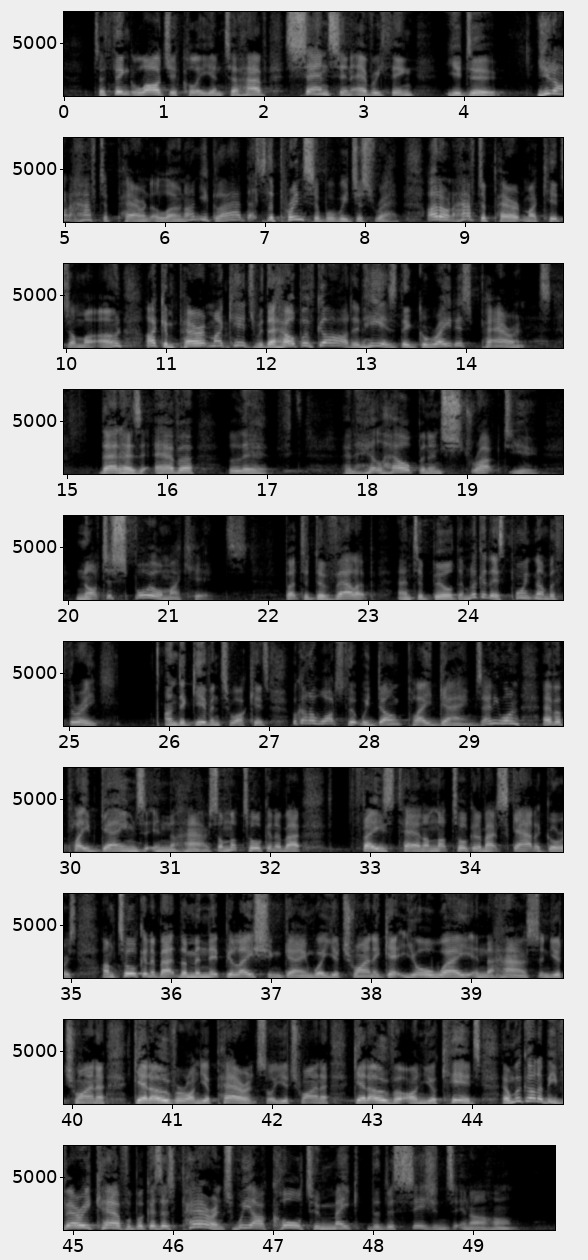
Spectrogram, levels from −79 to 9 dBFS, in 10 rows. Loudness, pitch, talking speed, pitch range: -26 LUFS, 185 Hz, 200 wpm, 165-210 Hz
